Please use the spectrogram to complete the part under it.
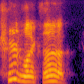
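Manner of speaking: casual, tossed-off British comedian-style voice. Quoting a line said on British television: Noel Fielding impression. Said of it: "That was my Noel Fielding impression".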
